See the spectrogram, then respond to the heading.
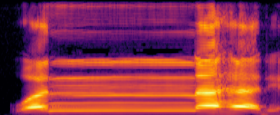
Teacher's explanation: والنهار اللام هنا لام شمسية حكمها الإدغام، والنون حرف أغن مشدد يغن بمقدار حركتين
